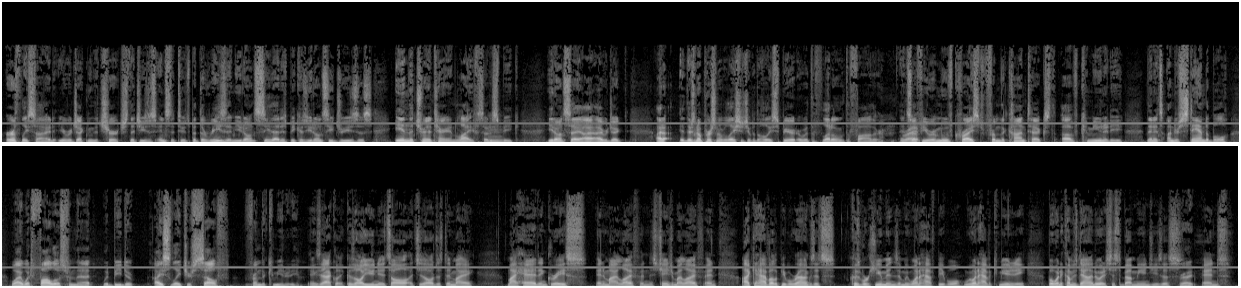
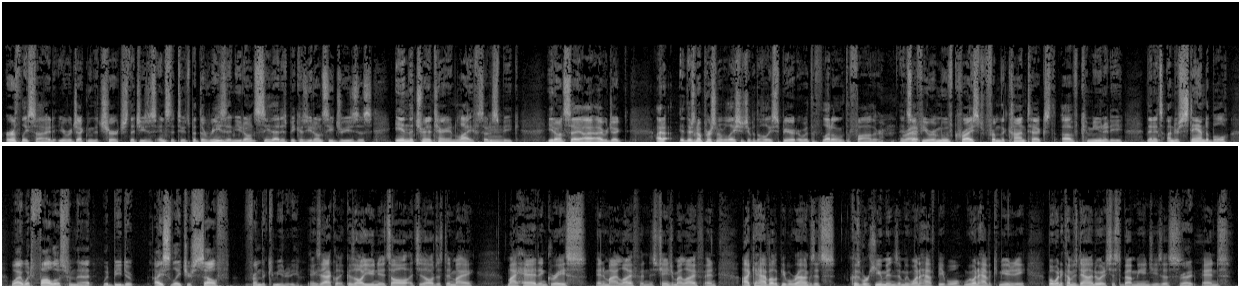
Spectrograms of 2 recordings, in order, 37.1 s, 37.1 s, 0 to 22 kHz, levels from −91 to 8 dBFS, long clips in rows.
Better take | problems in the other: second | high-pitched whine; noticeable; throughout; 3 kHz, 15 dB below the speech

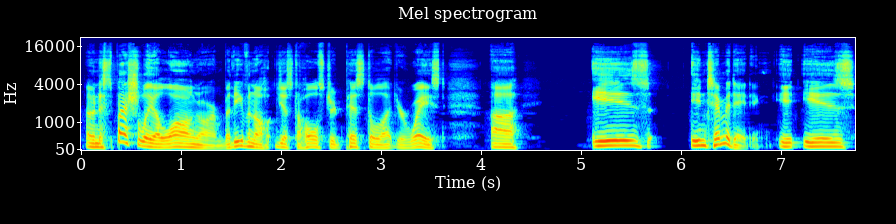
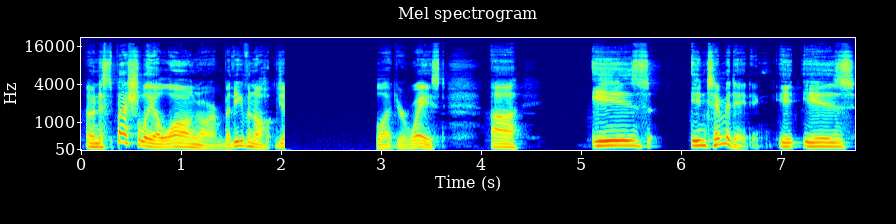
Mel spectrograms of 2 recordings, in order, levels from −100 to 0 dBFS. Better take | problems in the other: first | audio cutting out; at 2 s for 1 s

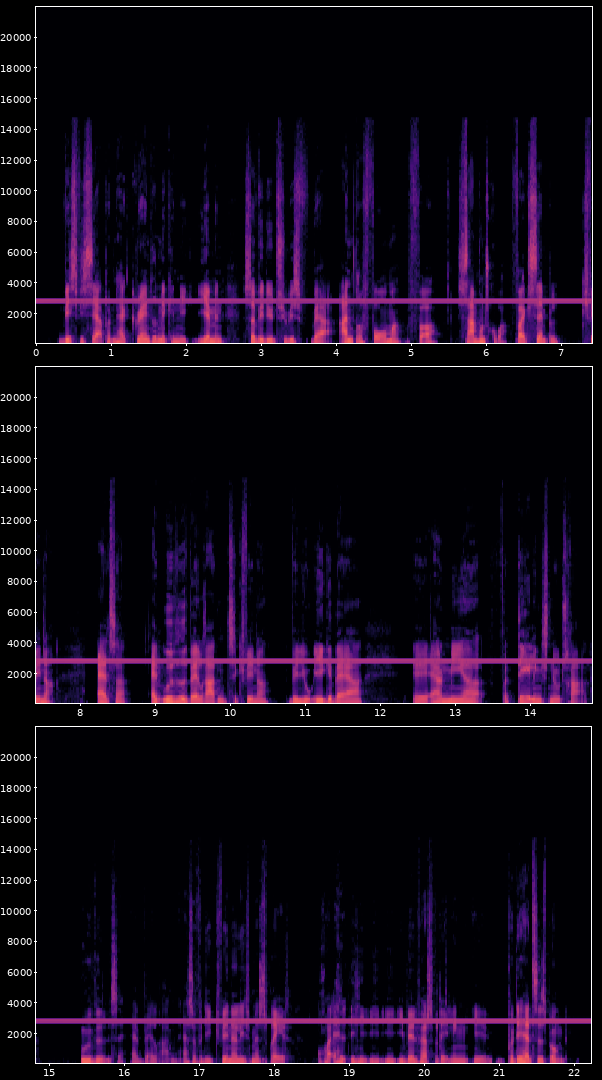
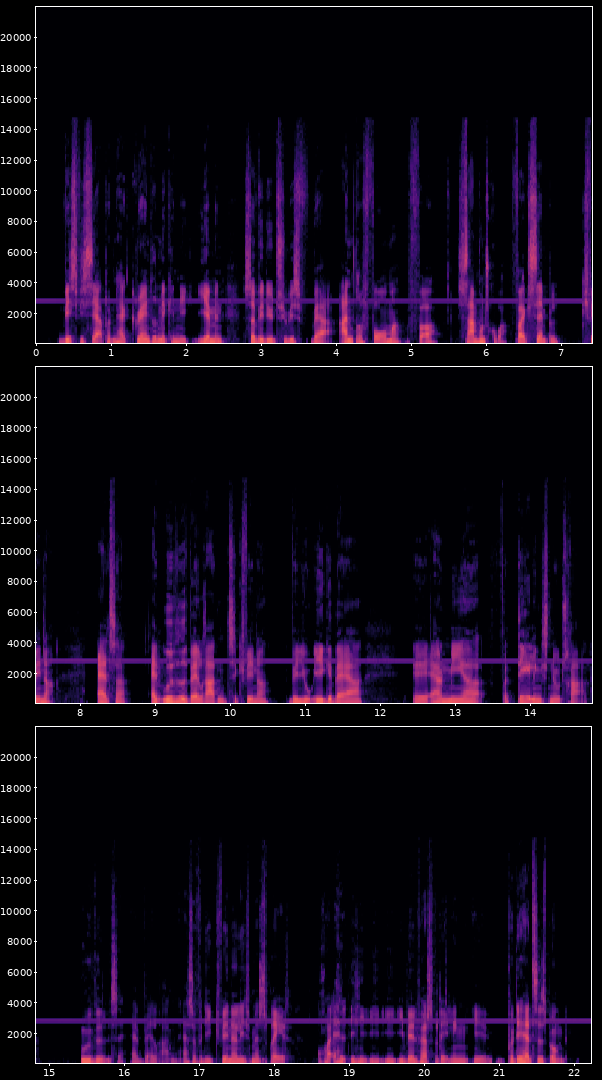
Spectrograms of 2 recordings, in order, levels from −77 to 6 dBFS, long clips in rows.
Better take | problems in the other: second | high-pitched whine; loud; throughout; 3 kHz, 8 dB below the speech; faint in the second

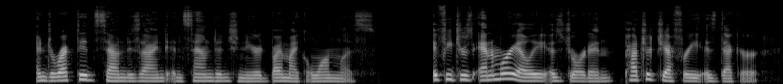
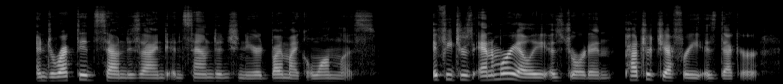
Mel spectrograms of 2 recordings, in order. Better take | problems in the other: first | thin; very; fading below 400 Hz

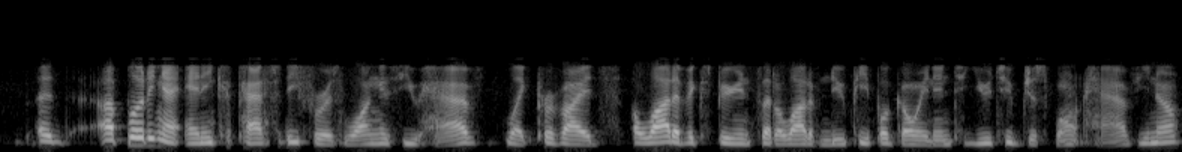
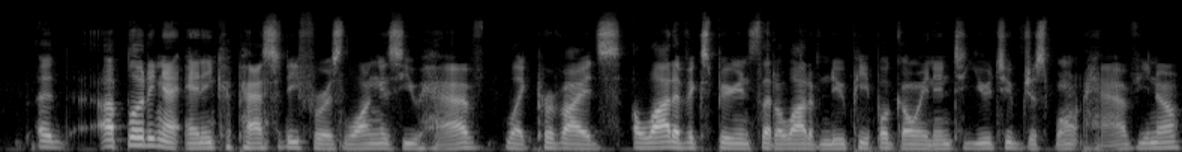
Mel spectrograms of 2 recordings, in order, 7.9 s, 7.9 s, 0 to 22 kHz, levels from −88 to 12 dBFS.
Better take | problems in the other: second | phone-call audio; nothing above 3.5 kHz

